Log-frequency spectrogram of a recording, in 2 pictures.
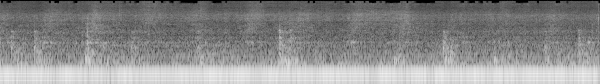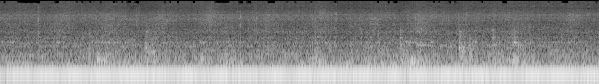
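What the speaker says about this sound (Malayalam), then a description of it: "ഉള്ളി വഴന്നിട്ടുണ്ട്. അപ്പം നമുക്ക് ഈ മുളകും കറിവേപ്പിലയും അതിനകത്തിടാം." Green chilies and curry leaves sizzle loudly in sautéed onions for bitter gourd mezhukupiratti, a steady close frying hiss with stirring scrapes throughout and a low hum beneath.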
